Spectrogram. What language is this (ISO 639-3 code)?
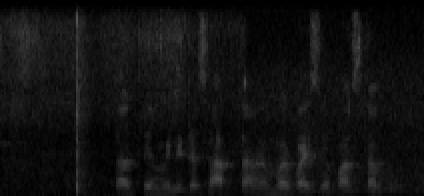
asm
